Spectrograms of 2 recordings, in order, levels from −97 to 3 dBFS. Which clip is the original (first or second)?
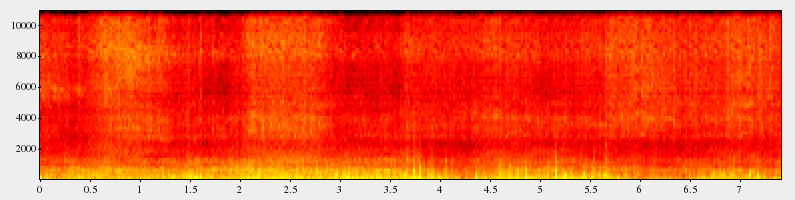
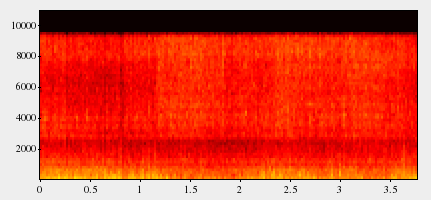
second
